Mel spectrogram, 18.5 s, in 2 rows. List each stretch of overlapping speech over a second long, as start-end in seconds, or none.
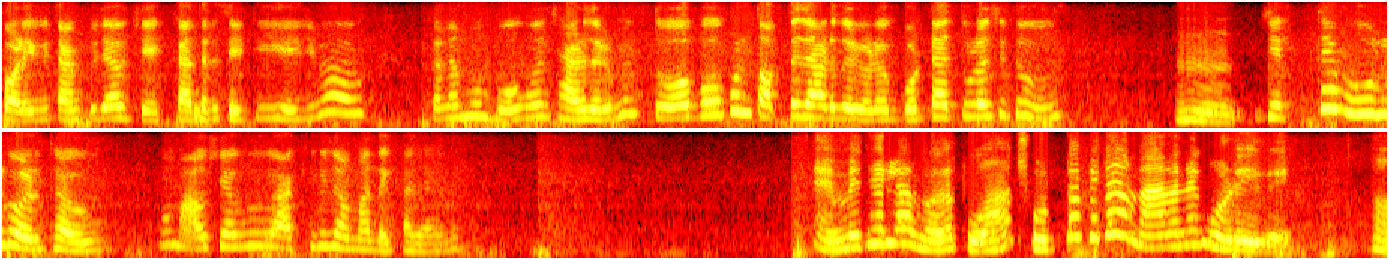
none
